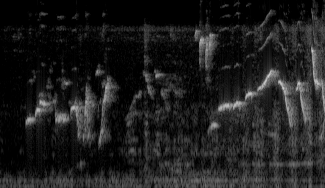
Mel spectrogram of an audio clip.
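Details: White-rumped shama at a bird farm, morning routine before bathing: short whistled phrases, then long, rising, sliding whistles and sharp high notes growing louder toward the end.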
